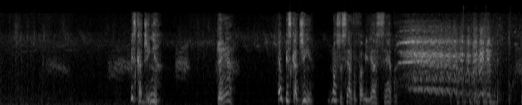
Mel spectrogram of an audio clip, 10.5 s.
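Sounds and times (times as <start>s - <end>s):
speech: 2.6s - 3.3s, 4.4s - 4.8s, 5.6s - 8.3s, 9.1s - 10.0s
horse from a comic Robin Hood film neighing: 7.9s - 10.4s.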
